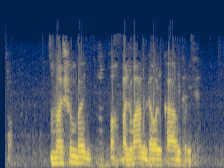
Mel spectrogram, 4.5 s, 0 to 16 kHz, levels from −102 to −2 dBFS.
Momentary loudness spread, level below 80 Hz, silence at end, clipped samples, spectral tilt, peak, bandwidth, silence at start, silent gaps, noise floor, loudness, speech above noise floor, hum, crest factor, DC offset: 11 LU; -38 dBFS; 0.55 s; under 0.1%; -9 dB/octave; 0 dBFS; 6.8 kHz; 0.15 s; none; -49 dBFS; -14 LUFS; 36 dB; none; 14 dB; under 0.1%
